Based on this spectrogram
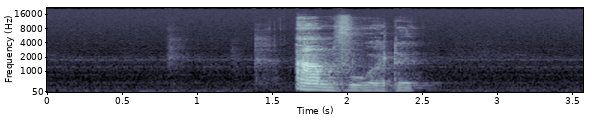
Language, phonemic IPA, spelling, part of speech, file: Dutch, /ˈaɱvurdə/, aanvoerde, verb, Nl-aanvoerde.ogg
- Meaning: inflection of aanvoeren: 1. singular dependent-clause past indicative 2. singular dependent-clause past subjunctive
